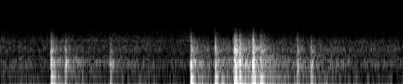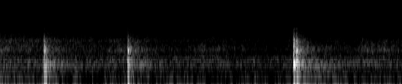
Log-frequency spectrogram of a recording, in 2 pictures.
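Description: Fireworks boom and crackle in the distance, echoing across the open air.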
